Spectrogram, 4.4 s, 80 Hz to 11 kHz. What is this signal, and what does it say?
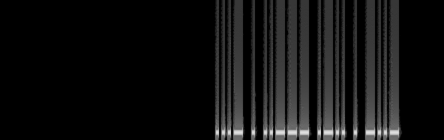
Morse code, heard as a keyed tone, about 37 wpm, 700 Hz. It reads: VE2LEX
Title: DXCC-100 Call Signs - 6 Characters - Repeated 2x - 40wpm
